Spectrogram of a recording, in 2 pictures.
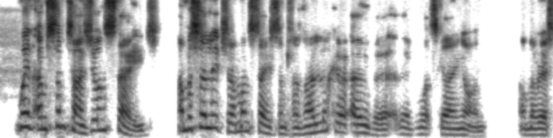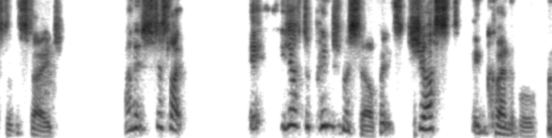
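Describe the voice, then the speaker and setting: A man talking at a very fast pace, with a dry, close sound and no echo. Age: 60s. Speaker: rock band member. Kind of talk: interview. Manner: animated, halting.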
